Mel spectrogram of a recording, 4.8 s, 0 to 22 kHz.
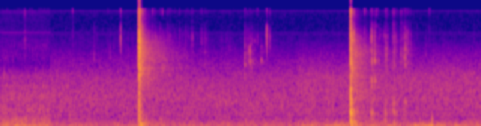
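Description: Fiskars Norden N12 splitting axe chopping into firewood: two sharp strikes about two seconds apart, the first the louder, with a brief ring after it.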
